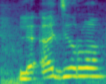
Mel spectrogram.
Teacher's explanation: لأجر پھر سے جیم کے اوپر ساکن ہے، پھر سے قلقلہ ہو رہا ہے۔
